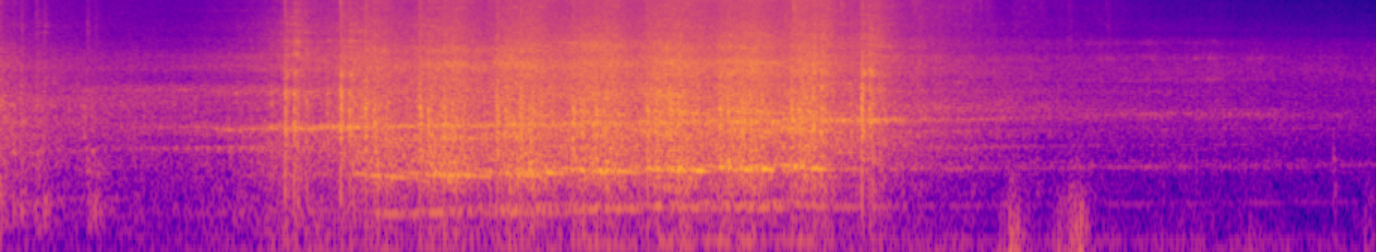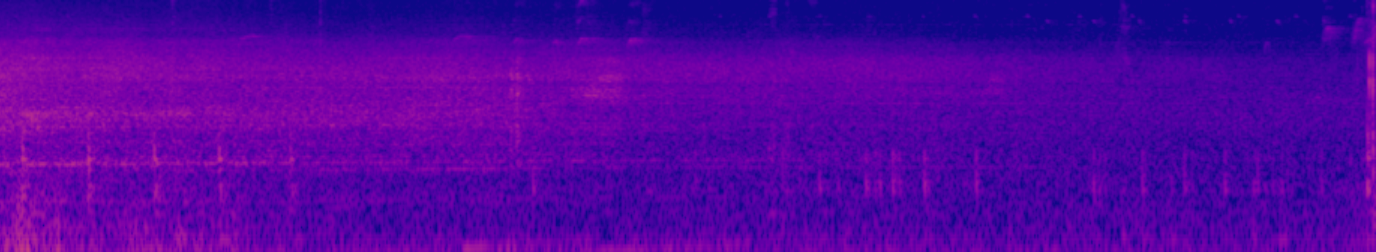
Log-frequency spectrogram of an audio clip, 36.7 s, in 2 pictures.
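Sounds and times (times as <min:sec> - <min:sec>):
train passing on a curve: 0:00.0 - 0:25.9.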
